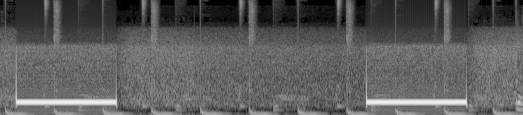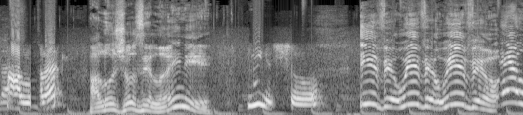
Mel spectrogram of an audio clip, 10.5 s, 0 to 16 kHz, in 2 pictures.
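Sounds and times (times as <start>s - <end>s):
telephone ringback tones after dialing: 0.2s - 1.2s, 3.7s - 4.7s
speech: 5.2s - 10.4s.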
